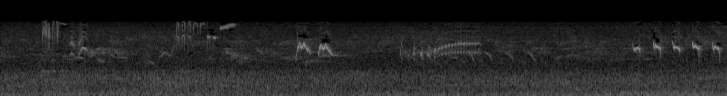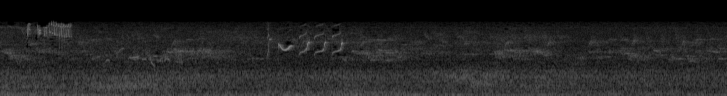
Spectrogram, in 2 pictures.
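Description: Wild birds singing in short bursts of quick repeated chirps and rising whistles every few seconds, over a steady faint hiss of outdoor ambience. The song stops about two-thirds of the way through, leaving only the hiss.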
